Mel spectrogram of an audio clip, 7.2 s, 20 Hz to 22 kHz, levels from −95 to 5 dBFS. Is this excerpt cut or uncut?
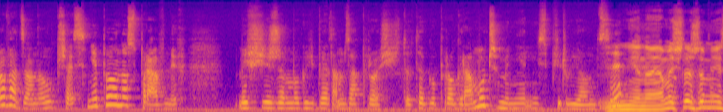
cut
